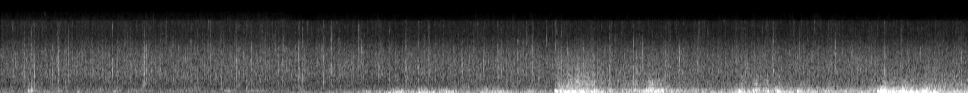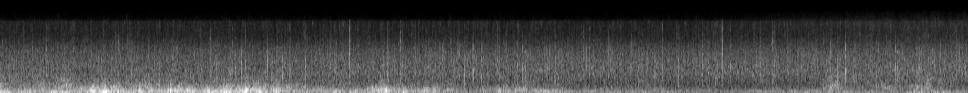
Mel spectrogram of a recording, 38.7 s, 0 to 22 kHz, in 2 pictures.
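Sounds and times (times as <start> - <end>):
steady rain pattering on surfaces: 0.0 - 38.7
low thunder rumbling: 7.3 - 33.0, 34.6 - 38.7.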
